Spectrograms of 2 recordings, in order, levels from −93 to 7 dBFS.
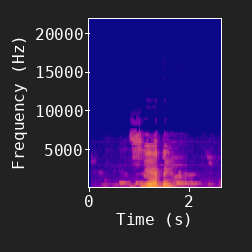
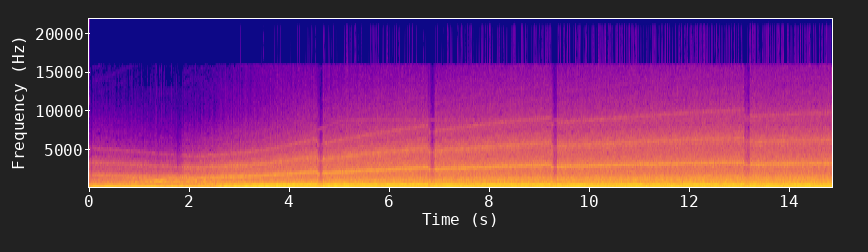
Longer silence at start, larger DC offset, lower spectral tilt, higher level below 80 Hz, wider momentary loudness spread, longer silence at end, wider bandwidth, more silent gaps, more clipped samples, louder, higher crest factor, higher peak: first, 0.6 s vs 0 s; second, under 0.1% vs 10%; about the same, -5 dB/octave vs -6 dB/octave; second, -66 dBFS vs -14 dBFS; first, 23 LU vs 6 LU; first, 0.5 s vs 0 s; second, 7.8 kHz vs 13 kHz; neither; second, under 0.1% vs 1%; second, -25 LUFS vs -7 LUFS; first, 20 dB vs 6 dB; second, -8 dBFS vs 0 dBFS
